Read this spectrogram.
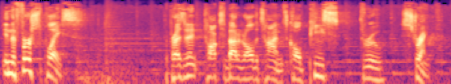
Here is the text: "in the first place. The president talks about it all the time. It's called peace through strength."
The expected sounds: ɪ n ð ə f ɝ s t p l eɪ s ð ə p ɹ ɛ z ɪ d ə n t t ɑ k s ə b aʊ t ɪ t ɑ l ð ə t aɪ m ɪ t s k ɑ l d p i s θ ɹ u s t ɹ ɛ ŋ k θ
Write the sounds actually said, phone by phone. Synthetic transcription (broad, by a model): ɪ n ð ə f ɝ s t p l eɪ s ð ə p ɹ ɛ z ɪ d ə n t t ɑ k s ə b aʊ t ɪ t ɑ l ð ə t aɪ m ɪ t s k ɑ l d p i s θ ɹ u s t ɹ ɛ ŋ k θ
